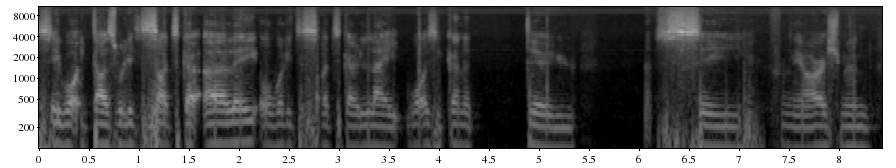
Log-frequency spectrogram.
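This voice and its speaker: His fairly low voice stays monotone and flat as the man speaks. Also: moderate pace. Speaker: esports race commentator. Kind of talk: live commentary. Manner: talking quieter than usual.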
